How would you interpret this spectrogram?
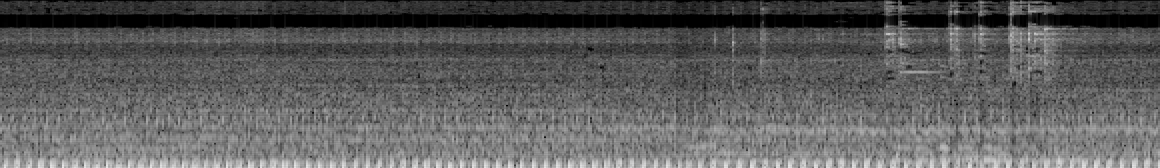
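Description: Steady, even thumping at a quick idle with no knocks or rattles riding on it; the little single sounds smooth and healthy.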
